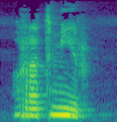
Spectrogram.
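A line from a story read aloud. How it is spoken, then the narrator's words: Man growling. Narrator (Russian): зарычал мужчина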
